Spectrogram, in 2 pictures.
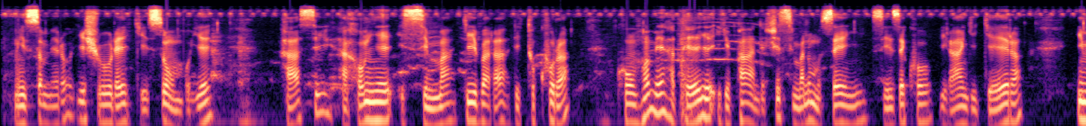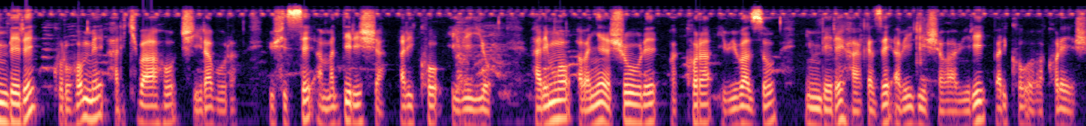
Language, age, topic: Rundi, 25-35, education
